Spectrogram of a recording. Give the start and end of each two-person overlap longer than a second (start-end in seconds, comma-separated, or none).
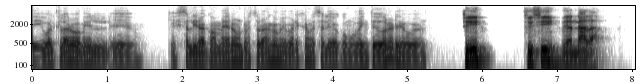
none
